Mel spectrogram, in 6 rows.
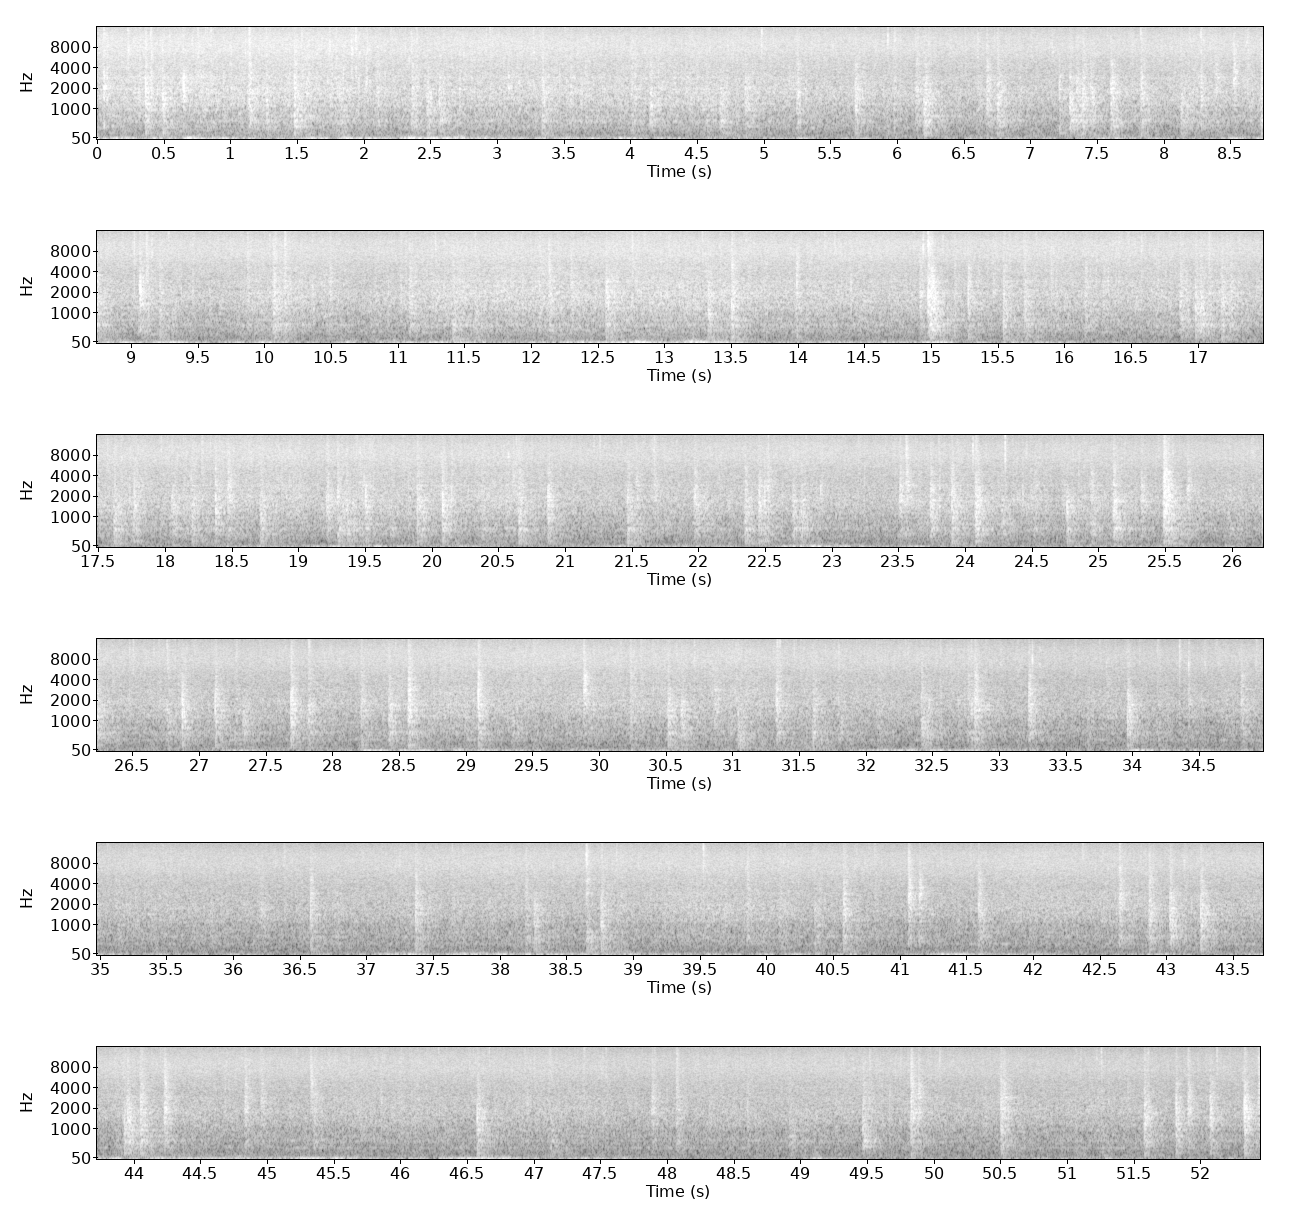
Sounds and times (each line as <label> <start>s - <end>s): Heavy summer rain 0.0s - 52.4s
